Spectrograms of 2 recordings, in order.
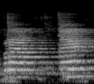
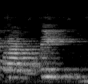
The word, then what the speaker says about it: praktik: Contoh yang terakhir, praktek, praktik. Yang benar adalah praktik. Pernah kalian dengar praktikum? Pernah. Bukan praktekum kan? Nah, yang benar itu praktikum.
